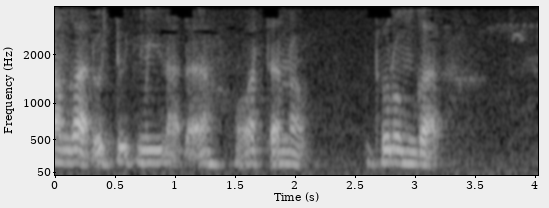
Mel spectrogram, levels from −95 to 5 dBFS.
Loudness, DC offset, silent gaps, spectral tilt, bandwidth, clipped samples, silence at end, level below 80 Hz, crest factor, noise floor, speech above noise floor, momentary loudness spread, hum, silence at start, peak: -29 LUFS; under 0.1%; none; -6.5 dB/octave; 4 kHz; under 0.1%; 0.15 s; -62 dBFS; 18 dB; -53 dBFS; 25 dB; 9 LU; none; 0 s; -12 dBFS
